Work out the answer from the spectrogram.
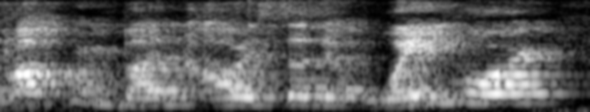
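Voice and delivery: loud, high, insistent rant; heated arguing. Real, not acted. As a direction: hammer the point home loudly. Heated argument over popcorn.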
